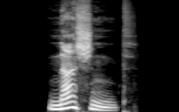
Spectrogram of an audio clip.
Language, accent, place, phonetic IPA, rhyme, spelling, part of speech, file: German, Germany, Berlin, [ˈnaʃn̩t], -aʃn̩t, naschend, verb, De-naschend.ogg
- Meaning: present participle of naschen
